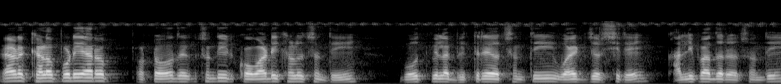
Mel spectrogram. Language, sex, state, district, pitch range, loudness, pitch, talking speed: Odia, male, Odisha, Malkangiri, 125-140 Hz, -17 LUFS, 130 Hz, 145 wpm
